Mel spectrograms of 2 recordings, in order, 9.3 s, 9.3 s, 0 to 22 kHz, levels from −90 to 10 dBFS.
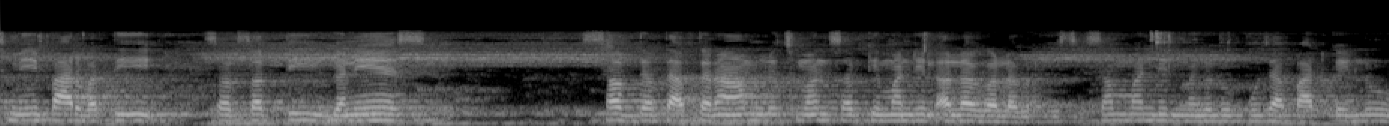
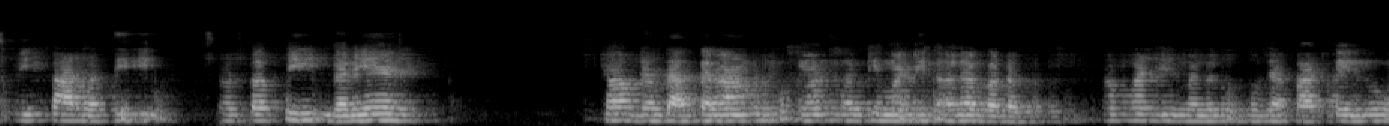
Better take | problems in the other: first | noise reduction (neural mask model DeepFilterNet 3)

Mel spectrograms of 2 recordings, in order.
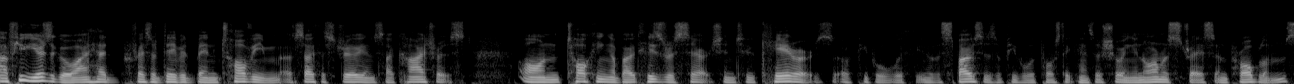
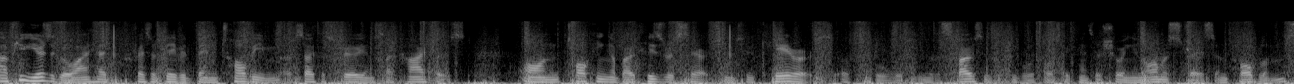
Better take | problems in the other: first | background sound (Run); as loud as the speech

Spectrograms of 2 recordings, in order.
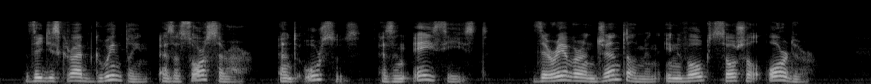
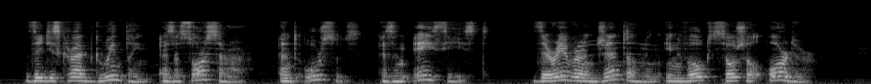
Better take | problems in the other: first | noise reduction (neural separator model SepFormer DNS4)

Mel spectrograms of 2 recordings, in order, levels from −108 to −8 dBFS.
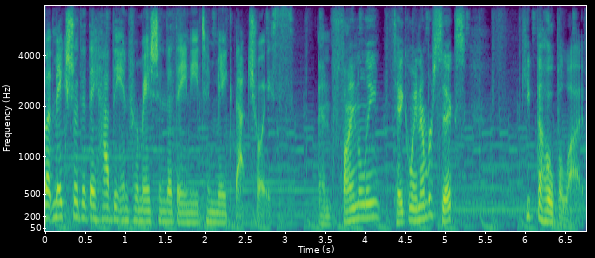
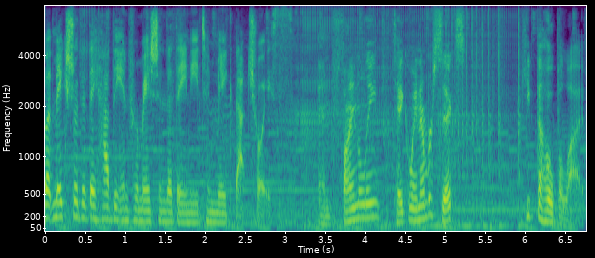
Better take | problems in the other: first | background sound (Squeak); 18 dB below the speech

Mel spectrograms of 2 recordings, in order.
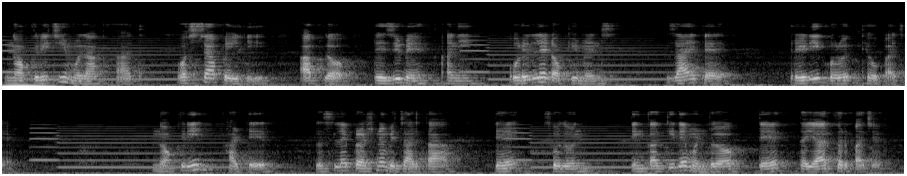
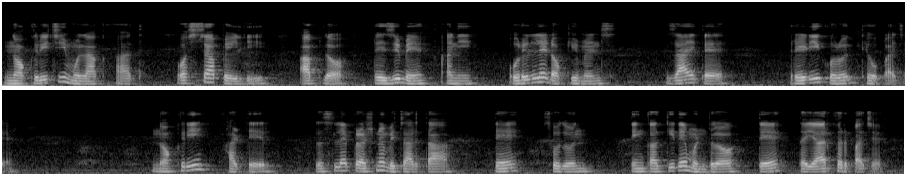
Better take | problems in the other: second | background sound (Wind instrument, woodwind instrument); 17 dB below the speech // room echo; dies away in 0.5 s

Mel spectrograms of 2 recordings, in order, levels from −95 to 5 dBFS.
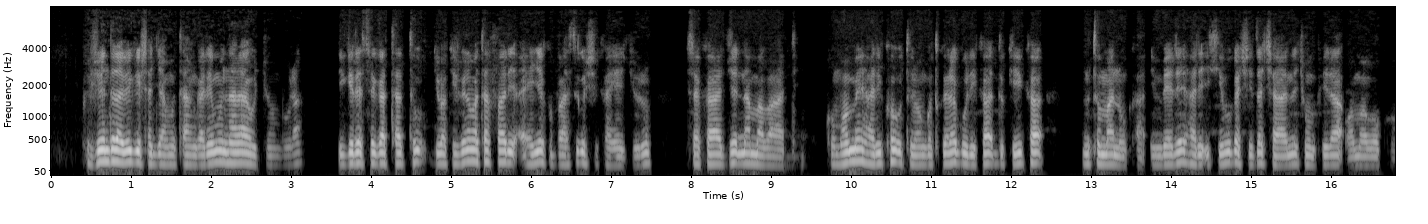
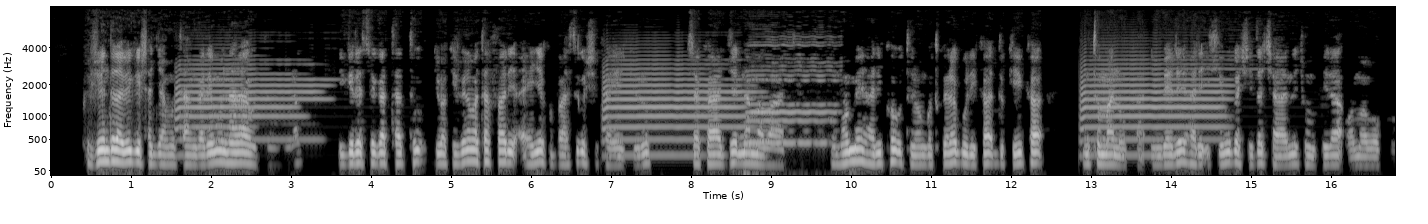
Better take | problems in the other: first | noise reduction (classical method Wiener filter)

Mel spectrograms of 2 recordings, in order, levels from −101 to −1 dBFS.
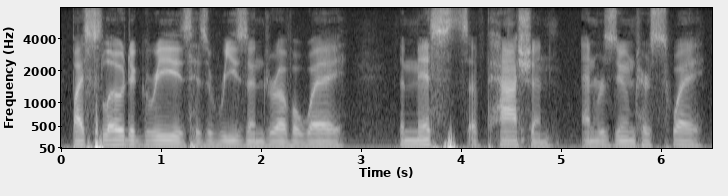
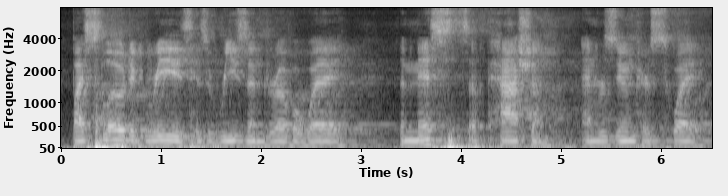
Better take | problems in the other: first | room echo; dies away in 2.5 s

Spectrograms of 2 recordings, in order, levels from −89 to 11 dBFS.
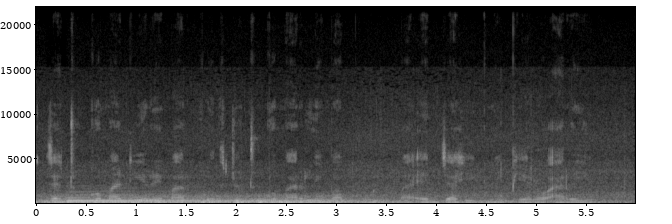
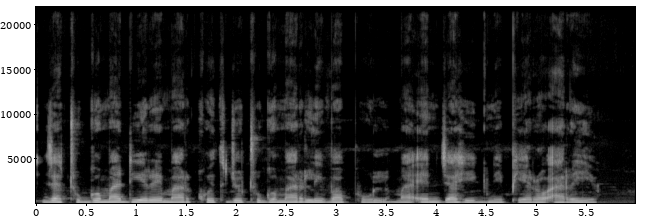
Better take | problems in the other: second | background sound (Rain + Guitar); 4 dB above the speech

